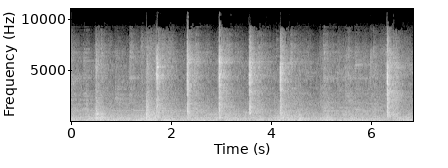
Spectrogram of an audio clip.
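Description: Footsteps crunching on a sandy, gritty construction-site floor, sharp steps roughly every 0.6 s, over a steady noisy background.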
